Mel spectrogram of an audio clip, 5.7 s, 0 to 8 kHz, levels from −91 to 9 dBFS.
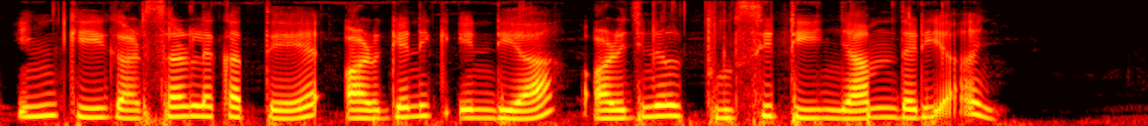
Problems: none marked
